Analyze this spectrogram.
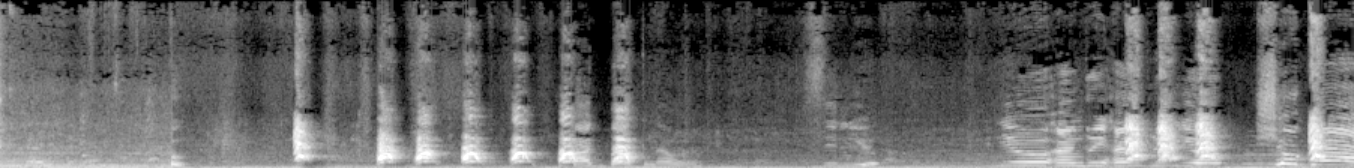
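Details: Several Lhasa Apso dogs fight, three at a time, giving rapid, sharp, high yapping barks in quick bursts.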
